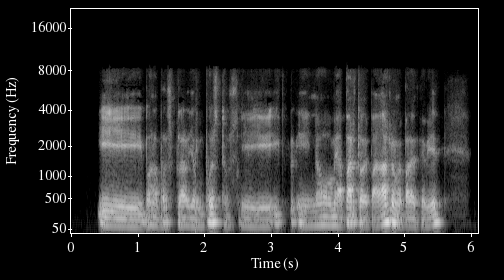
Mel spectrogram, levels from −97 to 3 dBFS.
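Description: At 1.85 to 1.87 s the speech jumps ahead: roughly 0.7 s of audio was dropped and the two sides are spliced together with no gap. From 4.81 to 5.54 s, a jitter buffer speed-up trims short pitch-period pieces, about 50 ms in total, so the speech runs about 6% faster at unchanged pitch.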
